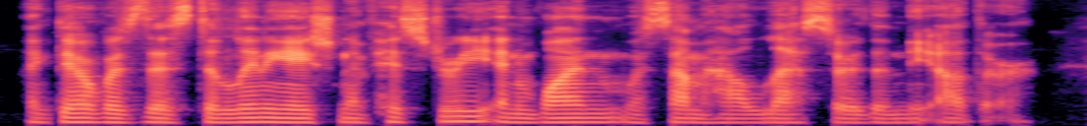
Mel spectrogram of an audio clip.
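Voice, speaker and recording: A man with an American accent and medium pitch talks at a moderate pace in monotone, flat intonation with hardly any pauses. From US Deep South. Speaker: pastor and podcast host. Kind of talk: sermon-style reflection. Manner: reading aloud.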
